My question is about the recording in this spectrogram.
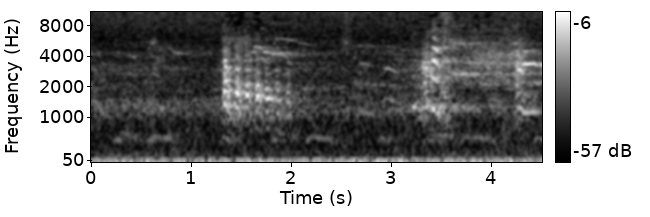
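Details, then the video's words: Gull cries in two short loud bursts of rapid repeated notes, fainter mewing calls between, over low steady rumble. "Le cri de la mouette et description 🦤 Bruit des mouettes, son d'une mouette🦤"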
